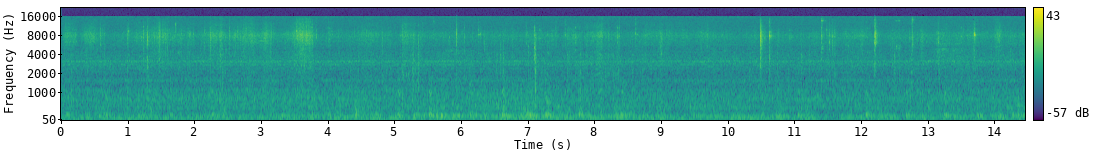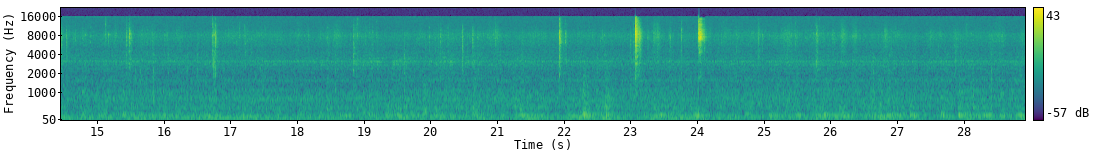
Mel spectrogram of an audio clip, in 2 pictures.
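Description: Passenger train carriage running along the track, heard from inside: a steady low rumble of wheels on rails, with occasional short sharp clicks.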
